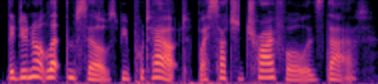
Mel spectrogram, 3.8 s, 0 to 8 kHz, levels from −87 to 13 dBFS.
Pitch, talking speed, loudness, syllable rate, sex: 215 Hz, 220 wpm, -20 LUFS, 4.9 syllables/s, female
